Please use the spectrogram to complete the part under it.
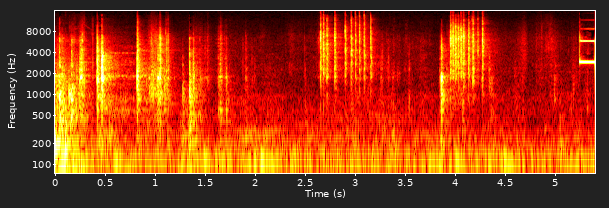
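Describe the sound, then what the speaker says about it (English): A torque wrench ratchets and clicks while tightening the oil drain plug on a 2012 Ford Focus, giving quick mechanical clicks in short bursts with quiet gaps, fairly faint and close by. "All right, so now take your torque wrench."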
